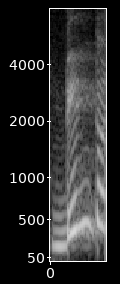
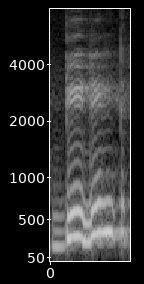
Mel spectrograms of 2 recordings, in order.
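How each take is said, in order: First: The word is said as one short syllable. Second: The word is said with two full syllables. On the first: The speaker calls it right. "డింట్ అంటాం చాలా బాగుంటుంది" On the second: The speaker calls it wrong. "డిడింట్ కాదు"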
